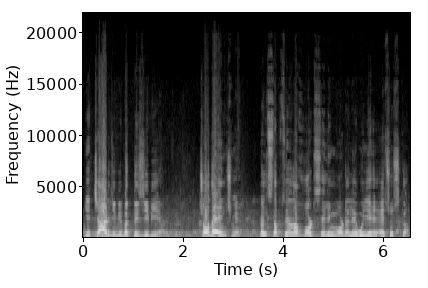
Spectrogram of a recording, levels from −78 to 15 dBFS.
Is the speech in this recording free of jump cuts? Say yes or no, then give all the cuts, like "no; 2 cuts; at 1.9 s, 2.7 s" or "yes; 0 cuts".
no; 1 cut; at 3.5 s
